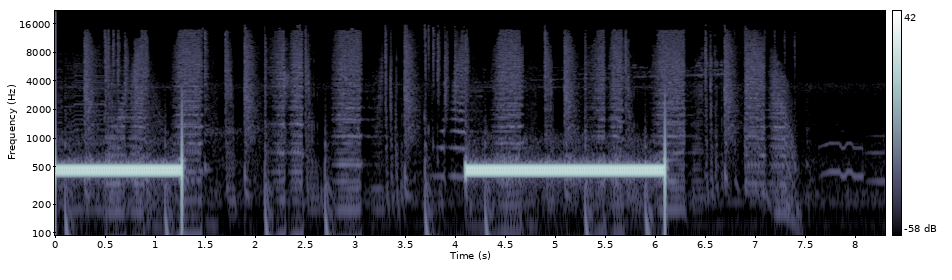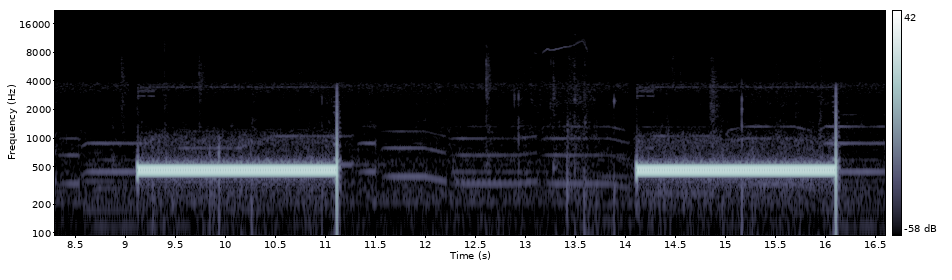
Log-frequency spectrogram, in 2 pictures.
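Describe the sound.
A telephone ringback tone plays while a number is being dialled, repeating as a steady mid-pitched tone in long bursts separated by pauses of a few seconds, with faint low rustling between the bursts.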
